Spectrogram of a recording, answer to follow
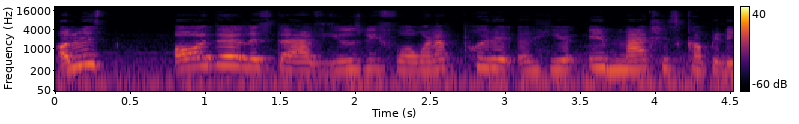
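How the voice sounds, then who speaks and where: Over light background noise, a woman with vocal fry talks at a fairly quick pace with ordinary pitch variation. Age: 20s. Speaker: beauty YouTuber. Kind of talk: casual hair review to camera. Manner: casual, chatty. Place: home room. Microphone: phone near.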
